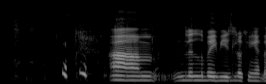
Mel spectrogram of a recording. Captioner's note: chuckling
